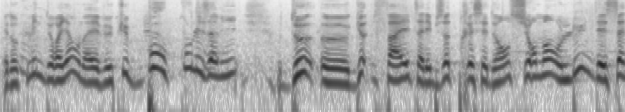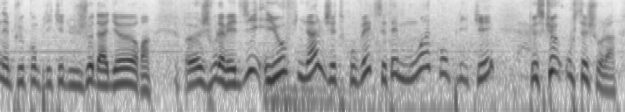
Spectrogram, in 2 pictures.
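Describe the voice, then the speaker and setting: A young French man giving casual, animated commentary while playing a video game, exclaiming at the action. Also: high-pitched, a little fast, a little hiss or hum. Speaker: let's play host.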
